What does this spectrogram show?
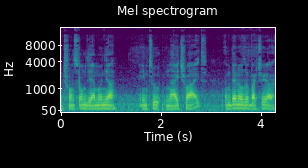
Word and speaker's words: nitrite: We got nitrite or nitrite, sorry, let me pronounce it correctly.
